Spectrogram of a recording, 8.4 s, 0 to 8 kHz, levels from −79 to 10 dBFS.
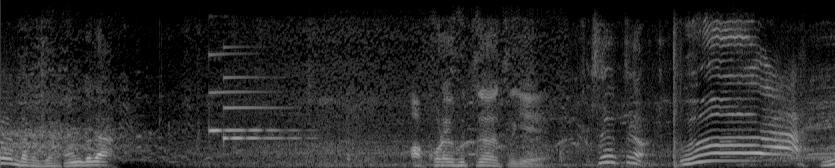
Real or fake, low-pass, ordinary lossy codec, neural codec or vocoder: real; 7.2 kHz; Opus, 24 kbps; none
